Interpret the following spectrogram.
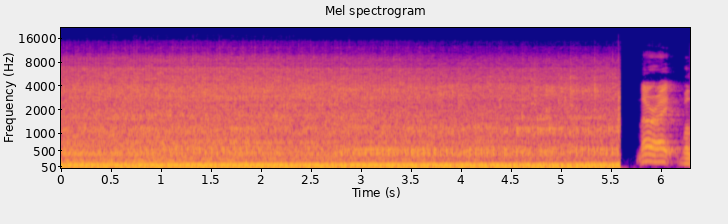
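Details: Ferguson TEA 2085 four-cylinder tractor, thought to be a 1951, reassembled after repair; steady, unhurried even low thrum, no misses or knocks; all fixed up; normal running.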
